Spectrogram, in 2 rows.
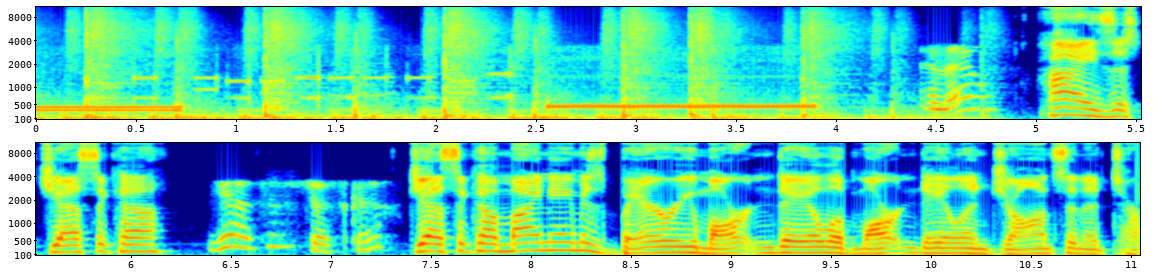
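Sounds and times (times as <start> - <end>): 
steady telephone line tone: 0.0 - 1.1, 2.6 - 3.9
long level telephone ringing tone: 0.0 - 1.8, 2.6 - 4.0
speech: 5.1 - 11.0.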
